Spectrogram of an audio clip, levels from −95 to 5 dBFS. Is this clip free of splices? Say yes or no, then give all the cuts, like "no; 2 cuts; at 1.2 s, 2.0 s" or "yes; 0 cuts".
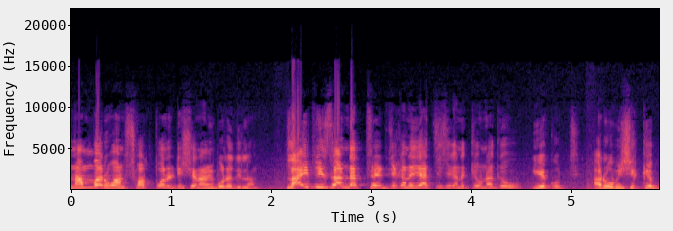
no; 2 cuts; at 2.0 s, 4.7 s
